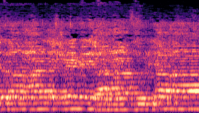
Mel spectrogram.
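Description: A priest chanting Hindu mantras in a continuous recitation, held on a nearly steady pitch.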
